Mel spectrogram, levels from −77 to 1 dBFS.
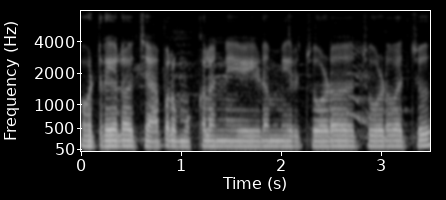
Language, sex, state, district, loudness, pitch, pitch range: Telugu, male, Andhra Pradesh, Visakhapatnam, -26 LUFS, 115 Hz, 110-115 Hz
